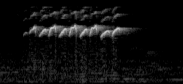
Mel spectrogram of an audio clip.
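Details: Orange minivet (sepah hutan, mantenan gunung) in lively song: a tight sequence of about nine high, upward-sweeping whistled notes lasting roughly one second, with a faint low chirp nearby.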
